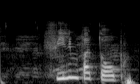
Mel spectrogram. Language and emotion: Russian, neutral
